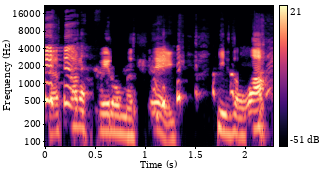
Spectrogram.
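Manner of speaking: amused, emphatic disbelief; laughing protest. Retold or imitated. Viewer argues with the turkey special, laughing protest. Objecting aloud to the show's claim.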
